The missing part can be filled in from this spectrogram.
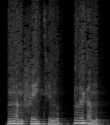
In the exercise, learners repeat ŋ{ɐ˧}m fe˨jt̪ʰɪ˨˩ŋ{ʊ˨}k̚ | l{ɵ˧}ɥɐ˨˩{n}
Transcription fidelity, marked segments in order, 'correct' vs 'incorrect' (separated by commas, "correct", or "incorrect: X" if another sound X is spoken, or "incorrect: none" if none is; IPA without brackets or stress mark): correct, incorrect: ʊ˧, correct, incorrect: m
